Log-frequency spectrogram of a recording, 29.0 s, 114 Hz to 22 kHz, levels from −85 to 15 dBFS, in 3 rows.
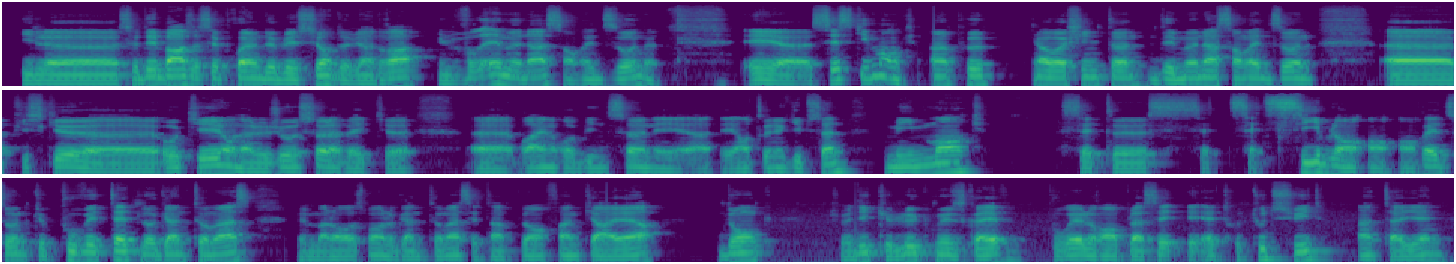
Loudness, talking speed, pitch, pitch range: -26 LUFS, 200 wpm, 95 Hz, 85-110 Hz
